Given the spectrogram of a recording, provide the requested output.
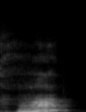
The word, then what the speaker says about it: רע: super intéressant ok donc le mot RA je rappelle ça se prononce RA ok c'est Resche a in en fait ici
